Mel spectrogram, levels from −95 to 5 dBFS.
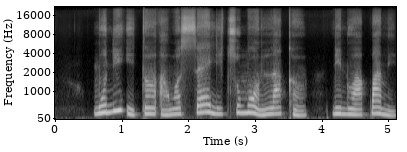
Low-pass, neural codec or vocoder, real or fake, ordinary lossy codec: none; autoencoder, 48 kHz, 32 numbers a frame, DAC-VAE, trained on Japanese speech; fake; none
